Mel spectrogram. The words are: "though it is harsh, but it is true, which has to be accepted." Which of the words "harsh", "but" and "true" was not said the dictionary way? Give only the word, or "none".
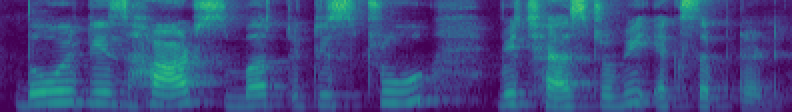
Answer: harsh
